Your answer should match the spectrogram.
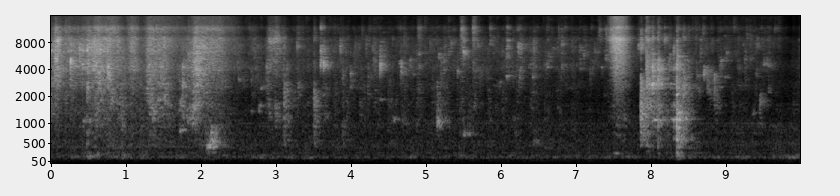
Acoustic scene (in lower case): restroom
